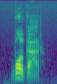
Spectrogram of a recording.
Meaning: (adjective) Bulgarian (of or relating to Bulgaria, its people, or its language); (noun) 1. Bulgarian (person) 2. Bulgarian (language)
- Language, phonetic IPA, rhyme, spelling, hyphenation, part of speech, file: Hungarian, [ˈbolɡaːr], -aːr, bolgár, bol‧gár, adjective / noun, Hu-bolgár.ogg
